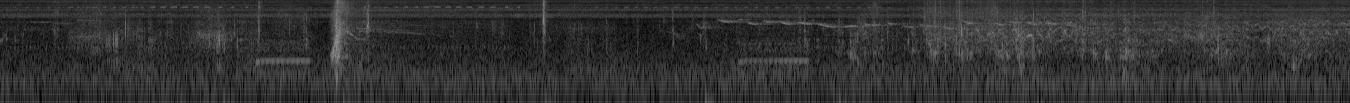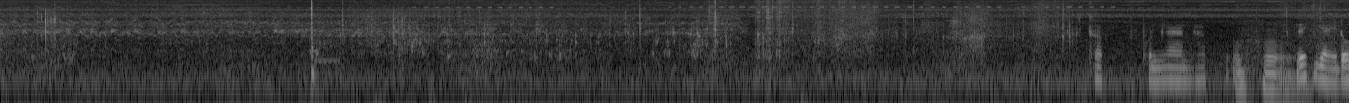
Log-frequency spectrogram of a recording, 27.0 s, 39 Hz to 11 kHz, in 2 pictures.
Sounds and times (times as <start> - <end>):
Speech: 24.4 - 26.9.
